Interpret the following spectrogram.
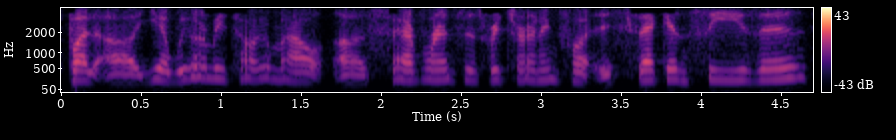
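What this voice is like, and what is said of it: Hoarse, fading voice. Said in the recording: “Excuse me, I was just fine when I started the radio show. Now I'm losing my voice”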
